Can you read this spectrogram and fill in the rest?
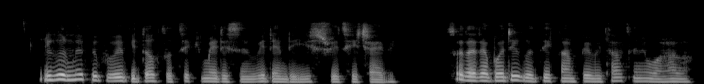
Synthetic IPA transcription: jḭɡomek̚pipowebidɔk̚tʰɔtʰekmɛdisĩnwedɛ̃mdḛjustɹitet͡ʃaɪbi | sodatdabɔdiɡodekãnpewitaʊtɛniwaɦala

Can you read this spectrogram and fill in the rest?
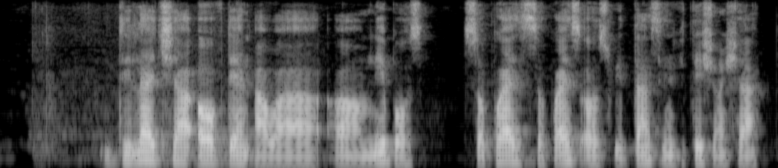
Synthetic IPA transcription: dilaɪtʃaʔɔfdɛ̃nawa | mnebɔsː | ɔpɹasɔpɹaɪsɔ̰swiddãnsĩnvitʰeʃɔ̃nʃa

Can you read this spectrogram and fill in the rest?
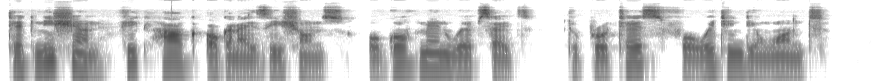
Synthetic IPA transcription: tʰɛkniʃãnfikhakɔɡanaɪzeʃɔ̃nsɔɡɔvəmɛ̃ntwɛbsaɪts | tːupʰɹotʰɛstfɔwetʰĩŋdewɔ̃nt

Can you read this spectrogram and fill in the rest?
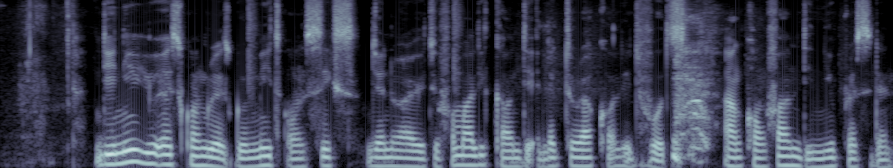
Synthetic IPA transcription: dinjujuɛskɔ̃ŋɡɹɛsɡumitʰɔ̰̃nsiksd͡ʒãnjuaɹitʰufɔmalikʰãʊ̃nt̚d̪ielɛk̚tʰɔɹalkʰɔlid͡ʒvotsʔãnkʰɔ̃nfãmdinjupʰɹɛsidɛ̃nt

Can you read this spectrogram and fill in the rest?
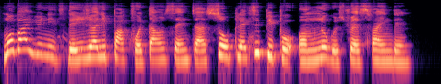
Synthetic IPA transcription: mobaɪljunitdejuʒalipakfɔtãʊ̃nsɛ̃ntasoplɛ̃tipipolʔɔ̃nnoɡostɹɛsfãɪ̃ndɛ̃m

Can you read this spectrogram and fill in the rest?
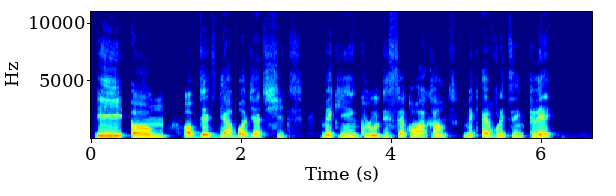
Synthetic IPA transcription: iɔm | ɔp̚detdiabɔd͡ʒɛtʃit | mekiĩŋkʰlud̚disɛkɔ̃ndakãʊ̃ntmekɛvɾitĩŋkliɛ

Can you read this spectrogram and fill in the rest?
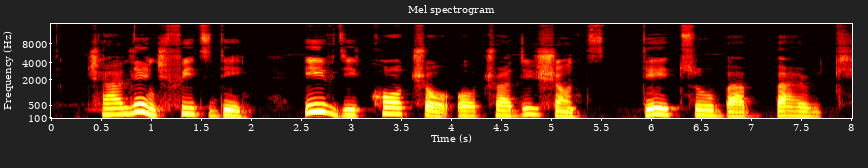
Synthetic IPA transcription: t͡ʃalɛ̃nd͡ʒfitde | ifdikʰɔlt͡ʃɔɔtʰɹadiʃɔ̃n | d̥etʰuba | baɹik

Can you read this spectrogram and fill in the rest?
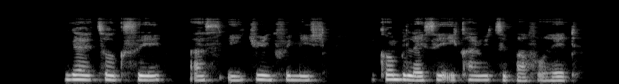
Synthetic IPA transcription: ɡatʰɔkse | ʔasidɹĩŋkfiniʃ | ikʰãnbilaɪkseʔḭkʰãnɹitipafɔhɛd̥

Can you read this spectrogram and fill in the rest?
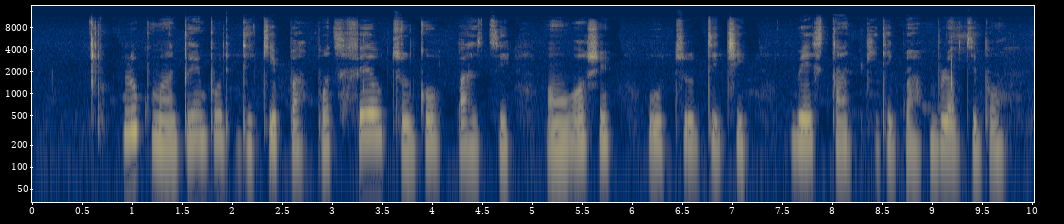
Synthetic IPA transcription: lukmãdɾĩbuddekʰipapɔtfeotuɡɔpasti | ɔũɾɔ̃ʃe | otudid͡ʒi | westãnkʰidiɡ͡bablɔɡtibɔ

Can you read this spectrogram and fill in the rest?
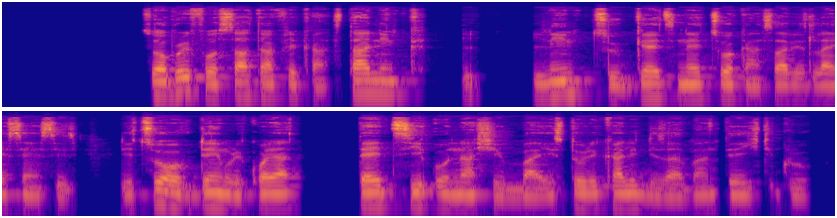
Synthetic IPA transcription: sɔbɹifɔsaʊtafɹikʰastalĩŋk | lĩŋtʰːuɡɛtnɛtwɔkãnsavislaɪsɛ̃nsis | dətʰuɔvdɛ̃mɹikwaja | t̪ɛtiʔonaʃip̚baɪhistɔɹikʰalidisadvãnted͡ʒdɡɹup̚

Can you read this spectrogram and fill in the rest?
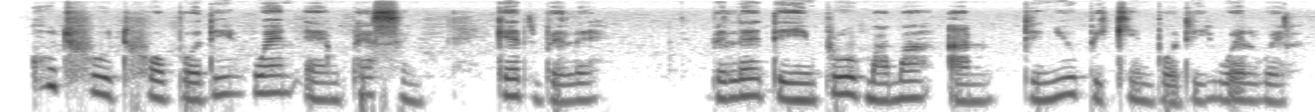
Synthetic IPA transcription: ɡ̥udfudfɔbɔdiwɛ̃nɛmpʰɛsɔ̃n | ɡ̥ɛtbɛlɛ | bɛlɛdeĩmpɹuvmamaʔãnd̥injupikʰĩnbɔdiwɛ̰lwɛl

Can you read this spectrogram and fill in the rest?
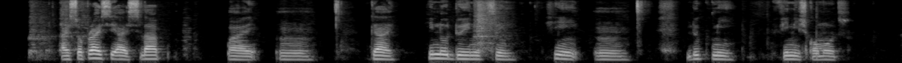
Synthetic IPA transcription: aɪsɔpɹaɪzseaɪslap̚ | maɪ | ɡaɪ | hinoduɛnitĩŋ | hi | lukmi | finiʃkɔmɔt

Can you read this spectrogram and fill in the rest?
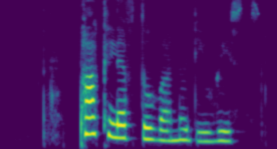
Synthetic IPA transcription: pʰaklɛftovanodiwist

